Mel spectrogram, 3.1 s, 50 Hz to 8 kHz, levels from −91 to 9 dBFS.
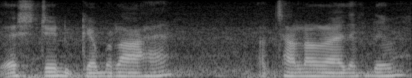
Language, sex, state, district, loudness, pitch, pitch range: Hindi, male, Bihar, Araria, -24 LUFS, 135 Hz, 130-145 Hz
